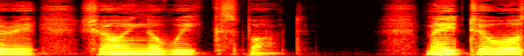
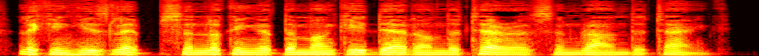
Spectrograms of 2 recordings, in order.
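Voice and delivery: ordinary delivery, nothing marked

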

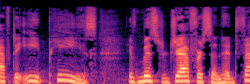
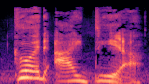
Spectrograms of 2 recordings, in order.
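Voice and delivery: put-on slow child voice; 3 semitones higher, slower than usual. A narrator's reading. Benny voiced in read story.

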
